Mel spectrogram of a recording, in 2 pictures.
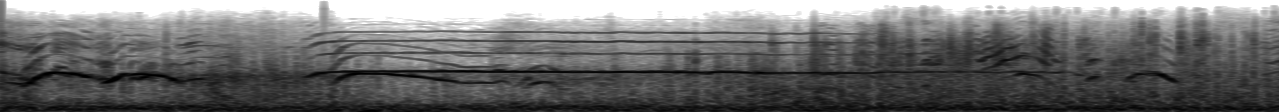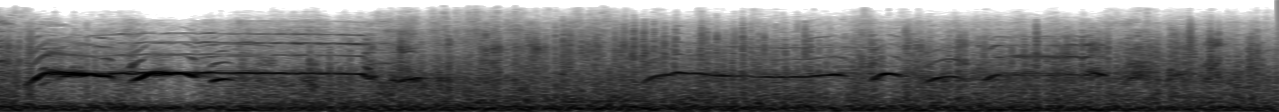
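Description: Two women screaming on a rollercoaster: a long, high, held scream about a second and a half in, another a few seconds later, and shorter rising and falling yelps after that, over the steady low rumble of the moving ride.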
